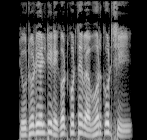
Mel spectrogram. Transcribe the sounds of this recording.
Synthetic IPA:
ʈiʈoɾɾielʈiɾekoɾɖkoɾt̪ebɛboɦaɾkoɾt͡ɕʰi

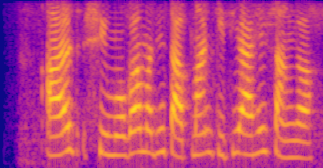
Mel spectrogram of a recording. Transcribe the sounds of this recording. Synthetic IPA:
ad͡zɕimoɡaməd̪ʱːjet̪apmankit̪ʰiːaɦesãŋɡa

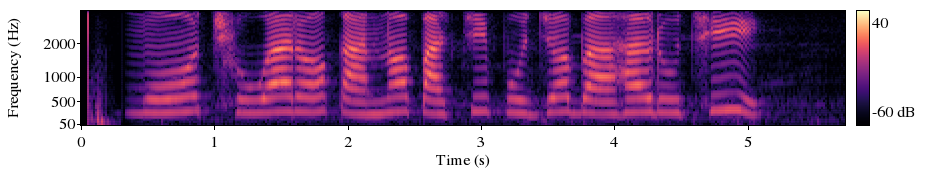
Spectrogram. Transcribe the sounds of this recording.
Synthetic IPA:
mot͡ʃʰuaɾɔkanɔpat͡ʃipud͡ʒɔbaɦaɾut͡ʃʰi

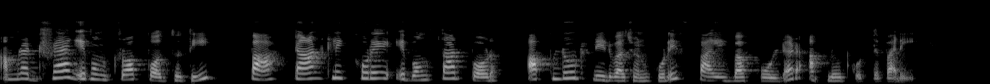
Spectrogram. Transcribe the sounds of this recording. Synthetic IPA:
a̰mɾaɖɾɛɡeboŋɖɾɔpːɔd̪ʱːot̪i | paʈanklikːoɾeʔeboŋt̪aɾpɔɾ | aploɖniɾbat͡ɕonkoɾefajlbafolɖaɾaploɖkoɾt̪epa̰ɾḭ

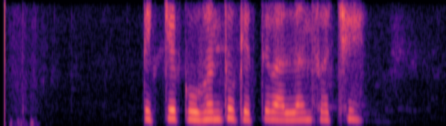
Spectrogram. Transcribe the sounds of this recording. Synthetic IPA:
ʈikːekuɦənt̪uket̪ːeʋalːansʋət͡ʃʰi

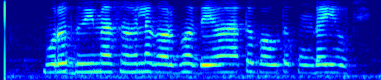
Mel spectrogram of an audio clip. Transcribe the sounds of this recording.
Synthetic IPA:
muɾɔd̪ujmasɔɦelaɡɔɾbʱɔd̪eɔɦat̪ɔbɔɦut̪ɔkuɳɖajɦowt͡ʃʰi̥

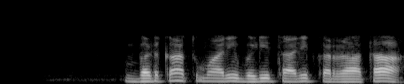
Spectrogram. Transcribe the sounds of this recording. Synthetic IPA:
bɐɽkaːt̪ʊmɦaːɾibɐɽit̪aːɾɪfkɐɾːɐɦat̪ʰaː

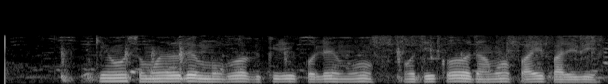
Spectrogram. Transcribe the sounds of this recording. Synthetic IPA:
kiũsɔmɔjɔɾemũɡɔbikɾikɔlemũɔd̪ʱikɔd̪amɔpajpaɾibe

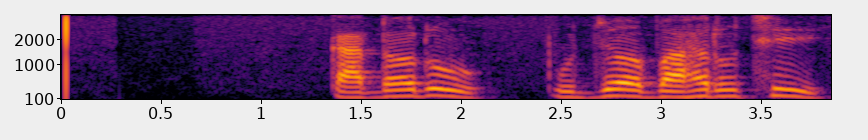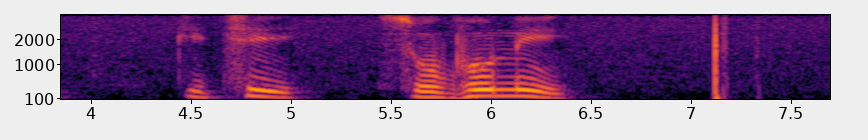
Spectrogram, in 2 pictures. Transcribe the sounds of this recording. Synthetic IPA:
kaɖɔɾu | pud͡ʒɔbaɦaɾut͡ʃʰi | kit͡ʃʰi | subʱuni

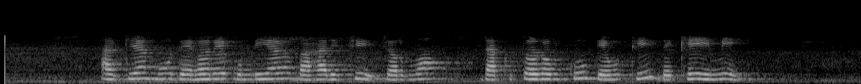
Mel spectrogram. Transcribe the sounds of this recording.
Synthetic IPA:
aɡjamũd̪eɦɔɾekuɳɖijabaɦaɾit͡ʃʰid͡ʒɔɾmɔ | ɖakʰt̪ɔɽɔŋkukeũʈʰid̪ekʰeimi

